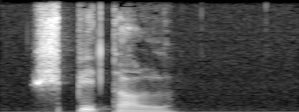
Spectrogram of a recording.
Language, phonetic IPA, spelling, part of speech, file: Polish, [ˈʃpʲital], szpital, noun, Pl-szpital.ogg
